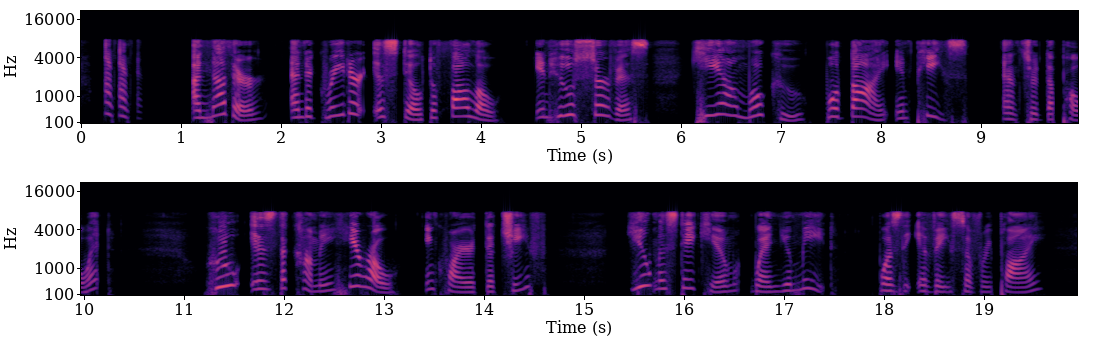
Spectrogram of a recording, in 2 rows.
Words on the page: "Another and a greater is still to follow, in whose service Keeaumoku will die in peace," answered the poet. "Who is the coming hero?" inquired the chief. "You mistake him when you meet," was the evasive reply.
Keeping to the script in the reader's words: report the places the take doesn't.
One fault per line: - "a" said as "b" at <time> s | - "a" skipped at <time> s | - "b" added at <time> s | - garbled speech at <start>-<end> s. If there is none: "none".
none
